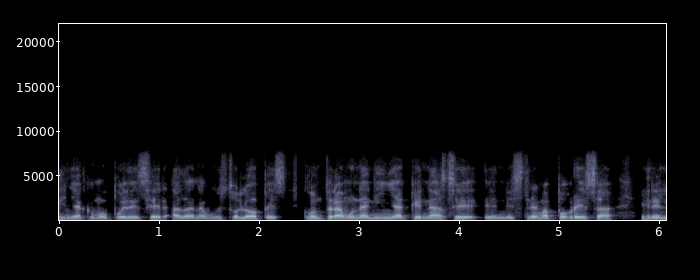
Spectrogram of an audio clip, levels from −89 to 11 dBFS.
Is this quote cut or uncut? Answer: cut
